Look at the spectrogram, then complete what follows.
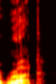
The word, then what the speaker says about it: route: person that wrote it pronounced it rut that's my rhyme with foot but it's really really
